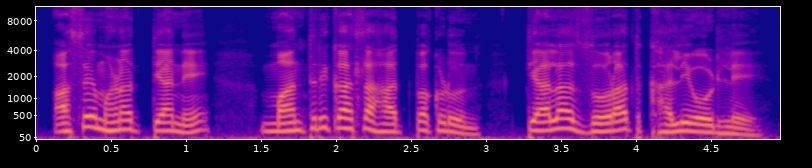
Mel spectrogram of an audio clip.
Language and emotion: Marathi, neutral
